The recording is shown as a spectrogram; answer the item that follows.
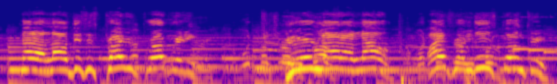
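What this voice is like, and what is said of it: Speaks English with a foreign accent. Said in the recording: “hearing that you have an accent”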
